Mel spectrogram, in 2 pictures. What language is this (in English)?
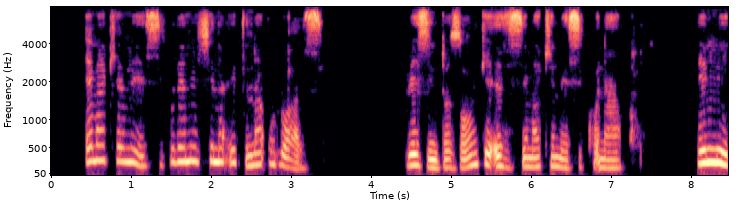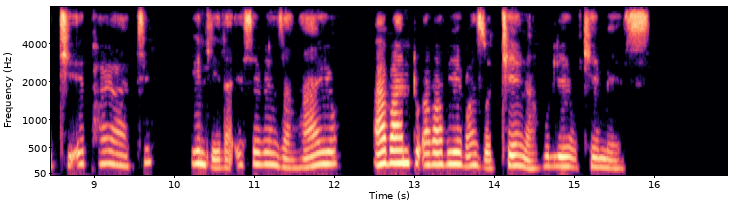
North Ndebele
